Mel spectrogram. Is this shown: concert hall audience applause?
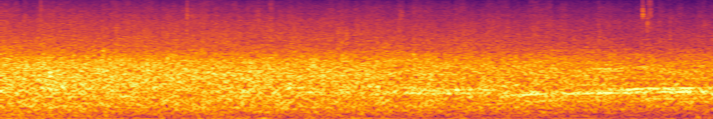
yes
